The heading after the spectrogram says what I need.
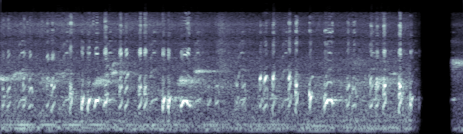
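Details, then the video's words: Hand-reared, tame white-breasted waterhen, raised from young and used as a lure call, giving dense rapid croaking, clucking notes in quick overlapping bursts with a few sharper squeaky accents, then a brief silent break near the end. "SUARA BURUNG RUAK-RUAK ASLI RAWATAN DARI KECIL"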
